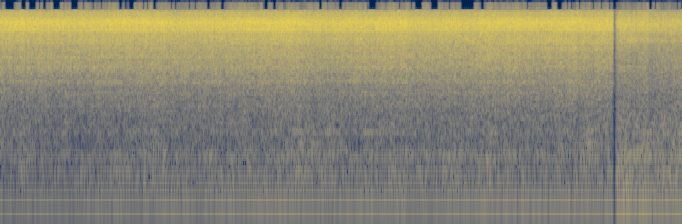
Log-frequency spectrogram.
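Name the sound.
pork chops searing in a pan after flipping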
